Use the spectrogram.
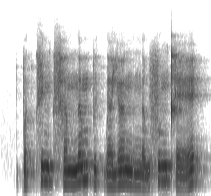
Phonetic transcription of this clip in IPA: p ɐ˨ k̚ t͡s ɪ˥ ŋ t͡sʰ ɐ˧ m n̪ ɐ˥ m p ɪ˨ k̚ l ɐ˨˧ j œː˥ ŋ ɐ˧ ŋ ɐ˨˥ w f ʊ˥ ŋ t̪ʰ ɛː˨˥

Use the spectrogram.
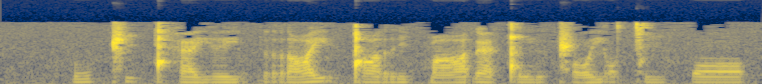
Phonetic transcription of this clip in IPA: h u ǁ i ǃʰ æ j ɪ j u p r ɑ j u ǃ ɑ r i k͡p ɑ ɗ æ ǃ u m ǁ ɔ j ɔ ǀ i f ɔ

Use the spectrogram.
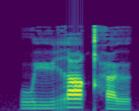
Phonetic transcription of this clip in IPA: w y r ɑ qʰ ɵ

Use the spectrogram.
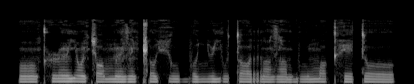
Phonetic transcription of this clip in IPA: ɔ̃ kʰ ɹ ə̃ j ɔ̃ c ɔ m ə̃ z ə̃ ǁ o ç u b o ʎ ʉ j u t ɔ r ə̃ zˤ ə̃ b u m ɔ kʰ e t o

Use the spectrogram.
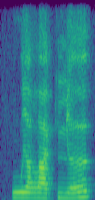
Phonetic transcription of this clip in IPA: w i lˠ æ k ɲ ə

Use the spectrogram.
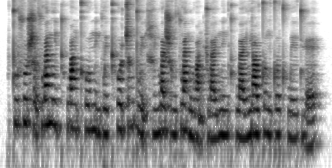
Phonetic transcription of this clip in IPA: t̪ u˧˥ s u˧˥ ʂ ɤ̰˨˩ s w a˥ n l ḭ˨˩ kʰ w ɑ˥˩ ŋ kʰ o˧˥ ʊ̯ n̪ ḭ˨˩ n s w e˦ ɪ̯ kʰ o˥˩ ʊ̯ ʈ͡ʂ ɤ˥ ŋ t̪ w ḛ˨˩ ɪ̯ ɕ y˧˥ n w a˧ ɪ̯ ʂ ʊ˧˥ ŋ t͡s w a˥˩ n l w ɑ̰˨˩ ŋ ʈ͡ʂ w a˧˥ ɪ̯ n̪ i˧˥ n kʰ w a˧˥ ɪ̯ l j ɑ˥ ʊ̯ t̪ ɤ˥˩ ŋ t̪ ɤ˥ t̪ʰ w e˧˥ ɪ̯ t̪ ɥ ɛ̰˨˩˦

